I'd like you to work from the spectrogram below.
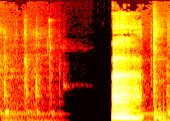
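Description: Typing a phrase on a computer keyboard: faint, scattered key clicks, then a pause, then a loud, sustained tone that cuts off sharply.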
